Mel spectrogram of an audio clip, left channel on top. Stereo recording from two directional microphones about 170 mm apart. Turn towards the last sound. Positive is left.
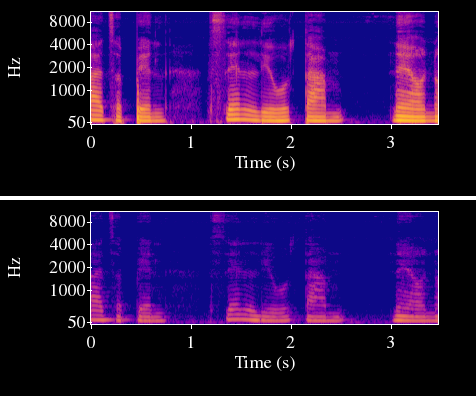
turn(degrees=50)  # may be behind; listen again after turning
